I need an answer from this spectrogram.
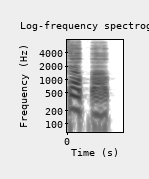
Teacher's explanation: when pronouncing top up, you give equal stress to both words. Top has a short O sound like in hot and a clear P sound like in up.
